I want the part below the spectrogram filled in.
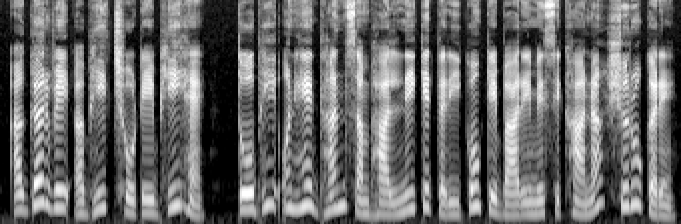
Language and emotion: Hindi, neutral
